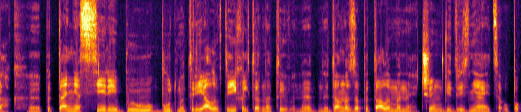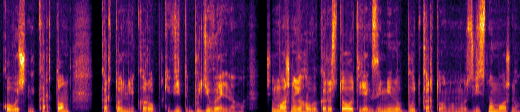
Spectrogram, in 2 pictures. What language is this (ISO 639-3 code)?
ukr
